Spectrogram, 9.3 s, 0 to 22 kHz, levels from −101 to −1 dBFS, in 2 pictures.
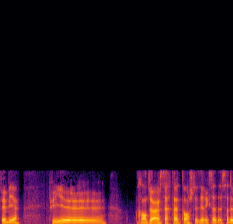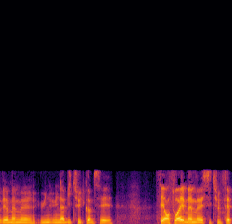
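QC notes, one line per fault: No faults were heard in this speech recording. There is nothing to log for this clip.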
